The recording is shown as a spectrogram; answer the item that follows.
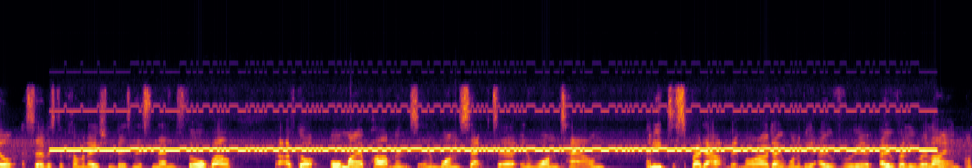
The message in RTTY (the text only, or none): NARODZINY SWIATA CYFROWEGO SPOWODOWALY ZMIANE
